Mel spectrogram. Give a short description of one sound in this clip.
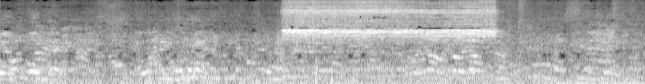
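A crowd of men and women shouts and chants loudly outdoors.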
